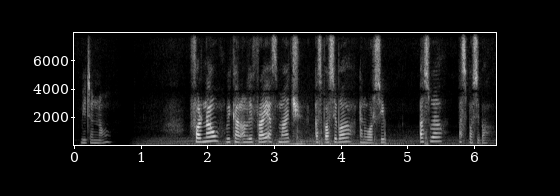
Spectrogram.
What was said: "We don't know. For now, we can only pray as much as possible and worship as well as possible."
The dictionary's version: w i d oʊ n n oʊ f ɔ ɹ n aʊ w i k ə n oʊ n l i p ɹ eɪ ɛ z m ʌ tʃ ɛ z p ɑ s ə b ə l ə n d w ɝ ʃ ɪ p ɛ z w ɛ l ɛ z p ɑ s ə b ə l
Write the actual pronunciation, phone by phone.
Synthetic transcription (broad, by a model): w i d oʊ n n oʊ f ɔ ɹ n aʊ w i k ə n oʊ n l i f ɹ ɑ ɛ s m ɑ tʃ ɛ s p ɑ s ə b ə l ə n w ɝ ʃ ɪ p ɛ s w ɛ l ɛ s p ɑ s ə b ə l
